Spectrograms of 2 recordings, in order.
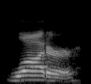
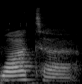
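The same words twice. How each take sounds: First: It is said in an American accent. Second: It is said in a British accent.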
